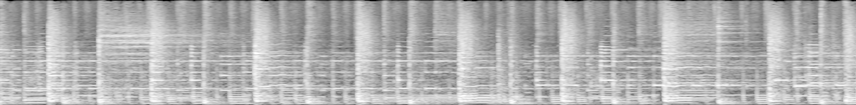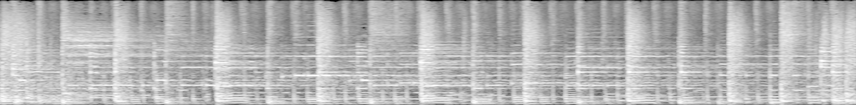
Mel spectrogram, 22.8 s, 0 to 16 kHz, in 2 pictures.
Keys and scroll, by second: 1.7 Down, 2.2 Down, 2.2-2.6 Down, 5.8-10.2 Right, 10.5 Right, 10.6 Right, 10.9 Right, 12.5 Delete, 12.8 Delete, 13.1 Delete, 13.4 Delete, 17.8 Down, 18.6 Down, 19.4 Down, 20.4-21.1 Left.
